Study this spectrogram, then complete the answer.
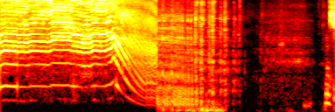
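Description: A chainsaw engine runs loudly, then winds down and stops.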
